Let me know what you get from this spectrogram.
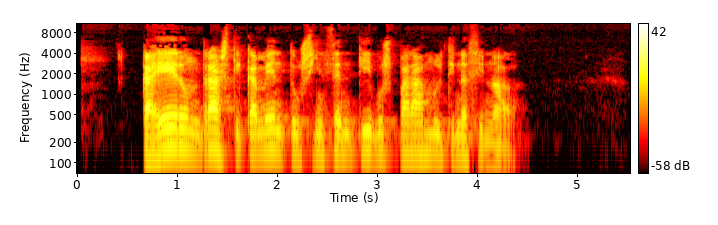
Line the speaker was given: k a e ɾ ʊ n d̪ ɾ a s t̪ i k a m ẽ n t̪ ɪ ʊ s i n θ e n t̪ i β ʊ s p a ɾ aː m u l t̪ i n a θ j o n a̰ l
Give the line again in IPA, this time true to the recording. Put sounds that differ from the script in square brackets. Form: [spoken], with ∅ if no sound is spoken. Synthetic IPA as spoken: k a e ɾ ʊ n d̪ ɾ a s t̪ i k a m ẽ n t̪ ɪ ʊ s i n θ e n t̪ i β ʊ s p a ɾ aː m u l t̪ i n a θ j o n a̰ l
